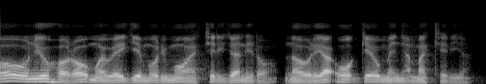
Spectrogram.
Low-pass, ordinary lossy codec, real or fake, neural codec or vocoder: 7.2 kHz; AAC, 32 kbps; fake; codec, 16 kHz, about 1 kbps, DyCAST, with the encoder's durations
